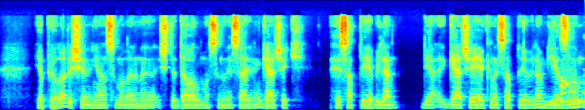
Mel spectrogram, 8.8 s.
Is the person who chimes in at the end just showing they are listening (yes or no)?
no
